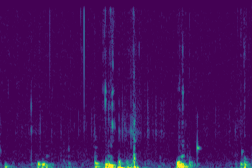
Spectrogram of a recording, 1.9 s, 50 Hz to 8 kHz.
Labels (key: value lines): label: geophony, waves
recorder: SoundTrap 300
